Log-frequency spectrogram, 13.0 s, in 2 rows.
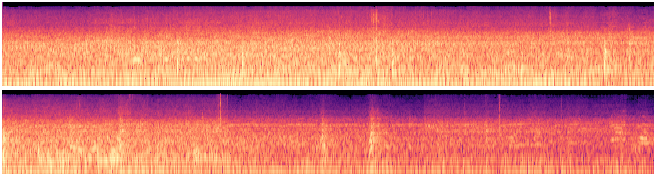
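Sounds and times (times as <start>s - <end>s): train coaches rumbling past: 0.0s - 13.0s
train wheel clicks: 1.6s - 4.3s, 5.4s - 8.8s.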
